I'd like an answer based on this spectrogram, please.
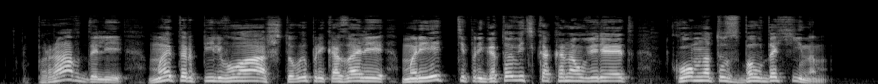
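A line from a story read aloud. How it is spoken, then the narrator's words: Elderly woman exclaiming. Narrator (Russian): пожилая женщина, маленькая и кругленькая, воскликнула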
